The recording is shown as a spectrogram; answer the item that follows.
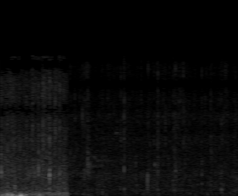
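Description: Wind buffeting the microphone, with a thump or two, cuts off suddenly under a second in. A faint, even hiss of rain follows, with scattered drips.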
